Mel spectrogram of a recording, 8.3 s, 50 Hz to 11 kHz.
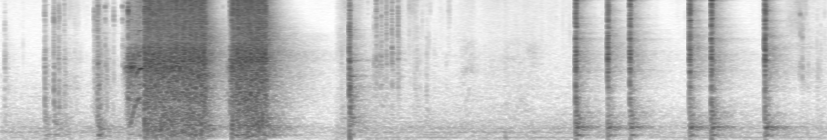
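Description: A wrench and ratchet snugging a control arm bolt on a 2005-2010 Chrysler 300 5.7L V8 rear suspension: two long, loud buzzing ratchet bursts, then scattered sharp clicks and taps close by, no talking.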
